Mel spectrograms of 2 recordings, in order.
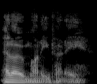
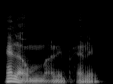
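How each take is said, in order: First: A hint of a suave Bond, quiet and low; Bond impression. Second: Low, soft Bond line out the side of the mouth. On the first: Teasing Pete with a quiet Bond line. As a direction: murmur it like a lightly voiced Bond. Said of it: "sort of like". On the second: Retold or imitated. Copying the Bond impression, talking out the side of mouth. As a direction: mumble it suavely from the corner of the mouth. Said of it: "Why are we talking out the side of our mouth".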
